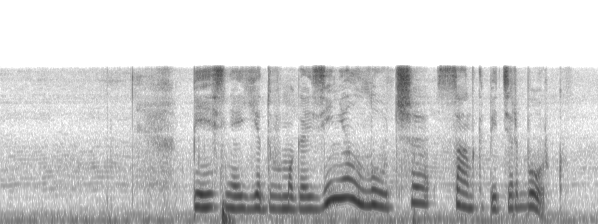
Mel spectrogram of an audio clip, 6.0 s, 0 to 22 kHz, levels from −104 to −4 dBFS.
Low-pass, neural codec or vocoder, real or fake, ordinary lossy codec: 7.2 kHz; none; real; none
